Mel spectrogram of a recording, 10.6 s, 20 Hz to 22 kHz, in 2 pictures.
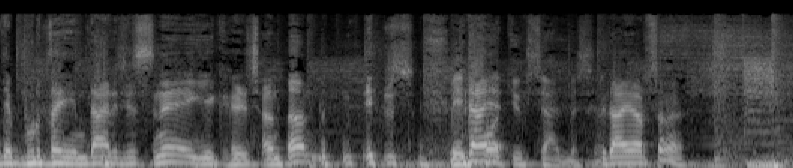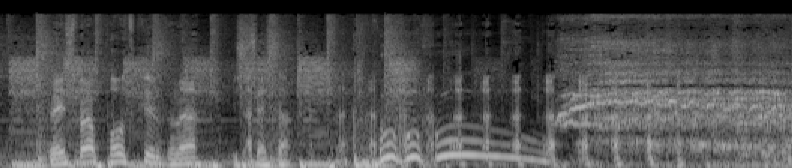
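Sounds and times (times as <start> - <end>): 
speech: 0.0 - 10.5
laughter: 2.0 - 3.1, 6.9 - 10.5
person imitating a horse's whinny: 8.3 - 10.5.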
